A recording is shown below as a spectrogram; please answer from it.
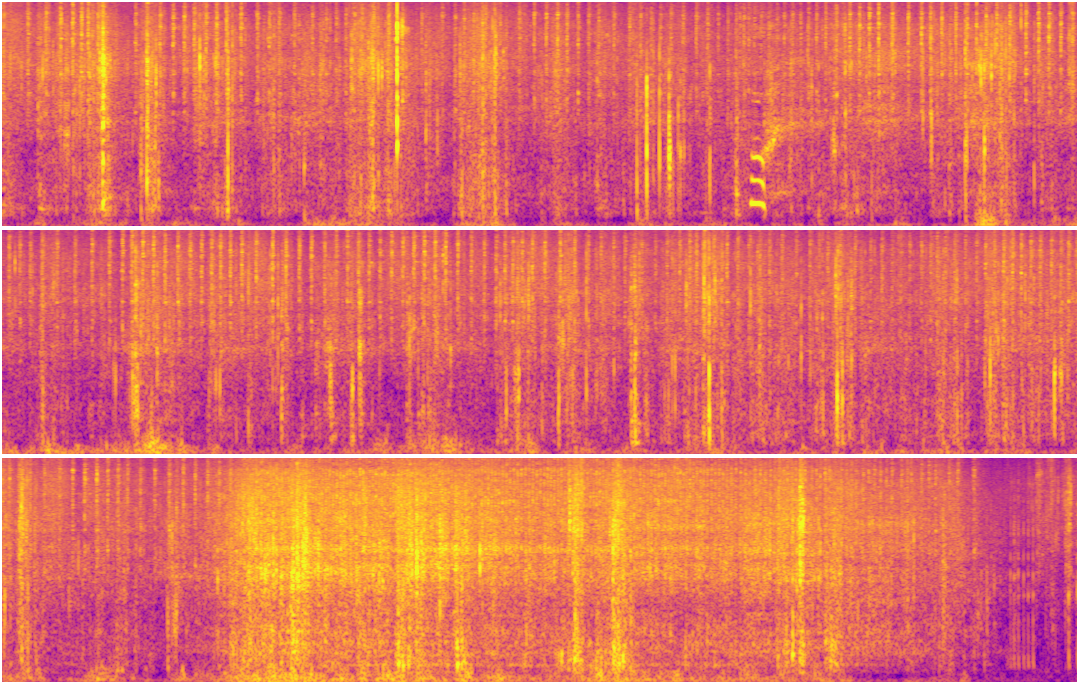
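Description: Loaded bikepacking bike pushed up a rocky trail: irregular rattles and knocks from the bike and its bags, with footsteps on gravel and dirt. A louder rushing noise comes in for several seconds near the end.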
